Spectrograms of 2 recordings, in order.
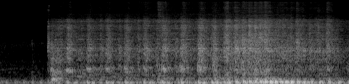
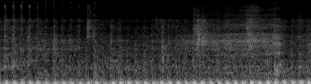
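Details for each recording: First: Bajaj CNG BS6 single-plug engine: catches after cranking and chugs unevenly about four beats a second, won't hold idle and keeps shutting off. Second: Bajaj CNG BS6 single-plug engine after idle cable adjustment: steady single-cylinder thump about three beats a second, even with no hunting or stalling; idle now holds correctly with no sensor fitted.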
